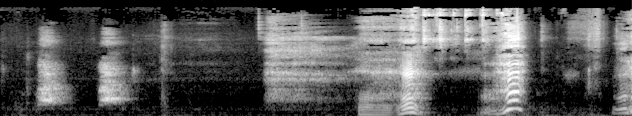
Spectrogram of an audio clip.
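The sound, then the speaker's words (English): A female dog gives two short, sharp barks, then after a brief pause lets out louder, drawn-out barks that rise and fall in pitch, sounding excited and insistent. “She's barking at nothing.”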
